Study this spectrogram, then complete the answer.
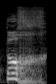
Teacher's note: Tenggorokan paling atas ya. Dia hurufnya tebal. Tukh ya tebal.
